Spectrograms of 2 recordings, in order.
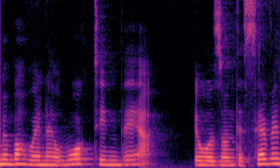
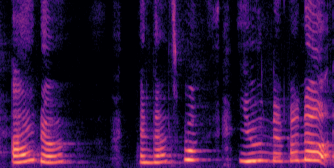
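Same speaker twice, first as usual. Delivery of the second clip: choked-up joy, voice pitched higher and louder; overwhelmed, high and loud; 11 semitones higher, 5 dB louder than usual. Retold or imitated. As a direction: blurt it out, overwhelmed with happiness. Retelling her tearful reply to recruiter.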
